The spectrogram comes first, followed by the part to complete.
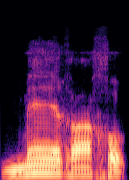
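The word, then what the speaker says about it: מֵרָחֹק: It's me with an accent. Me with a dagesh means from. But if the next letter is a guttural, no dagesh, it lengthens the vowel. Merachok.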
